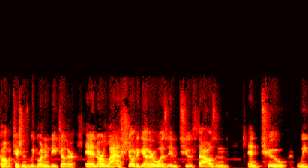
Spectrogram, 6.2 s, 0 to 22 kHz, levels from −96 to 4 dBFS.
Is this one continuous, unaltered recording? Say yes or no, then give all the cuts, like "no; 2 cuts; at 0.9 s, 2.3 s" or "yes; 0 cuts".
no; 1 cut; at 1.6 s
